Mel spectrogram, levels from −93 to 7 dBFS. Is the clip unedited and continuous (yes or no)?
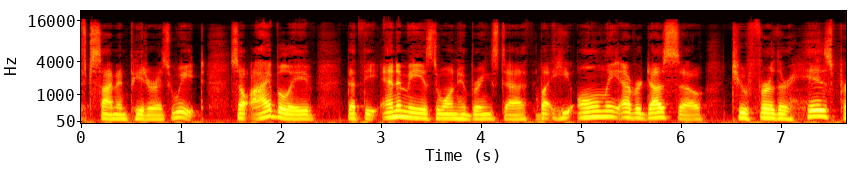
no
